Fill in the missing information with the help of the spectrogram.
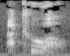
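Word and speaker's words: akouo (ἀκούω): So if we go back to the first form above, you'll see akouo, and you'll see an acute above the upsilon there. So it's pronounced akouo, with the accent on the U, all right?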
